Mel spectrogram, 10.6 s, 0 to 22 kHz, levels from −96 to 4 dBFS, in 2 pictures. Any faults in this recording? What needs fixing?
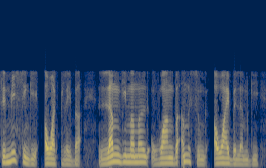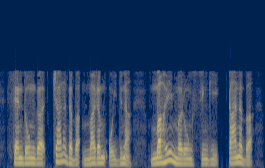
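The whole clip carries the Bluetooth CVSD headset codec. This narrowband speech codec sends one up-or-down bit per sample at 64 kbps. Nothing above 4 kHz survives. A granular hiss sits under the speech, and s sounds turn scratchy. The damage is plainly audible. Record over a wideband link or a wired microphone instead.

From 3.68 to 3.70 s there is a Bluetooth headset packet repeat. About 7.5 ms of audio went missing, which fits two lost packets. The decoder played the last packet again, giving a brief buzzy tick. Keep the headset close to the phone and away from radio interference.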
